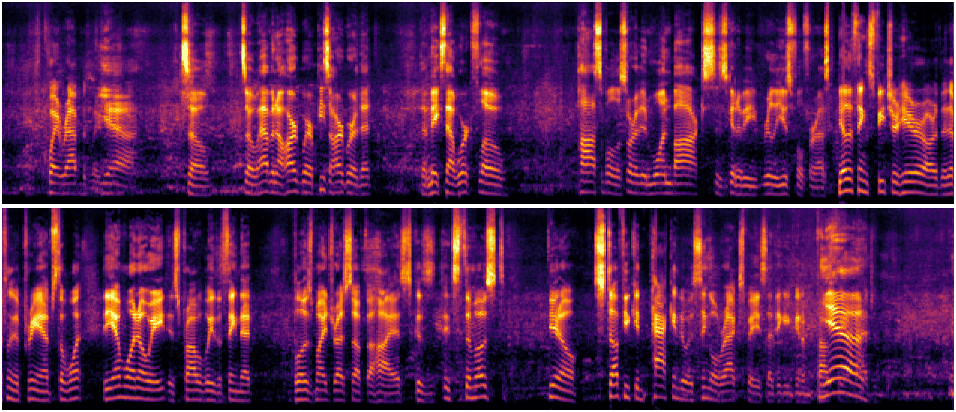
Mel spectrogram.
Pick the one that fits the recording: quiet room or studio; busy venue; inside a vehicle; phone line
busy venue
